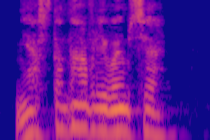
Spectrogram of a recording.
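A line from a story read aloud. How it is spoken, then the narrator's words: Hissed. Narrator (Russian): прошипела Сильвия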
